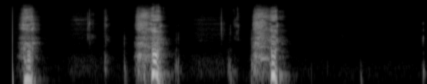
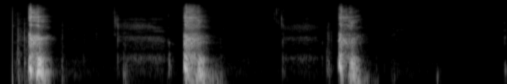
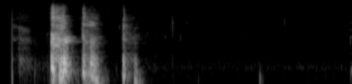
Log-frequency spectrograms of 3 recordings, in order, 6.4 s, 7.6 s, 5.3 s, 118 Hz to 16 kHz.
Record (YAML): exhalation_length: 6.4 s
exhalation_amplitude: 20524
exhalation_signal_mean_std_ratio: 0.26
three_cough_length: 7.6 s
three_cough_amplitude: 25465
three_cough_signal_mean_std_ratio: 0.24
cough_length: 5.3 s
cough_amplitude: 28641
cough_signal_mean_std_ratio: 0.23
survey_phase: alpha (2021-03-01 to 2021-08-12)
age: 65+
gender: Male
wearing_mask: 'No'
symptom_none: true
smoker_status: Never smoked
respiratory_condition_asthma: false
respiratory_condition_other: false
recruitment_source: REACT
submission_delay: 2 days
covid_test_result: Negative
covid_test_method: RT-qPCR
